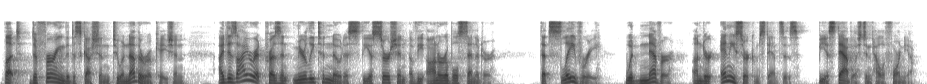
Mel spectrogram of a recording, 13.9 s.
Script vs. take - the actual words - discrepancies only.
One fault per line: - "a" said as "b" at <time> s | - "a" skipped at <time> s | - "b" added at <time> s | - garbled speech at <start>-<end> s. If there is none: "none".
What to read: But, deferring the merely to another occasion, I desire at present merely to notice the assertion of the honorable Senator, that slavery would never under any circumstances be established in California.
- "merely" said as "discussion" at 1.1 s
